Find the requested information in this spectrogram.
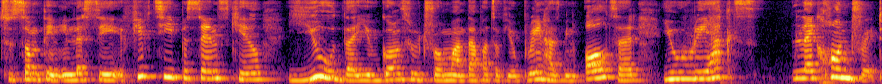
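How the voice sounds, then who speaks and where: Here a woman has a fairly high pitch with ordinary pitch variation and a somewhat breathy voice. Audible room echo surrounds her. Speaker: mental health vlogger. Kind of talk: educational monologue. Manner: fast.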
